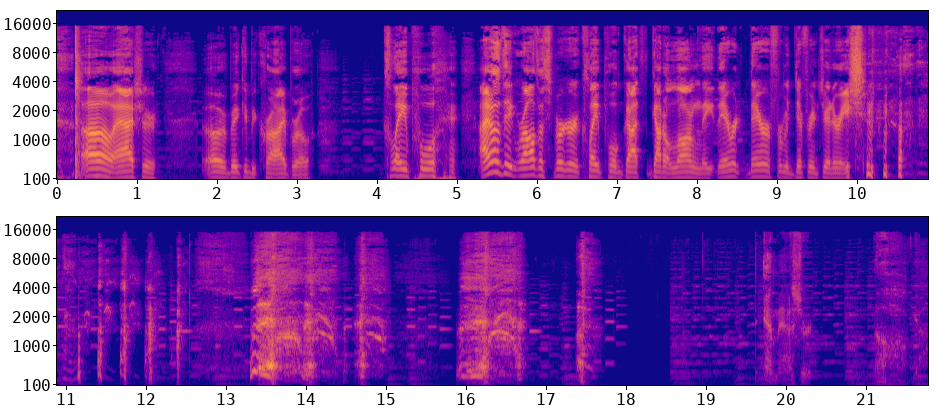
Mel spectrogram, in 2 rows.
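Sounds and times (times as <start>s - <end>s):
breaths: 0.0s - 0.2s, 1.3s - 1.8s, 3.2s - 3.6s, 5.0s - 5.3s, 12.6s - 13.2s
speech: 0.3s - 3.3s, 4.1s - 10.8s
laughter: 10.0s - 12.6s
man clearing his throat: 13.3s - 15.0s, 15.9s - 16.8s, 17.4s - 17.7s
man coughing: 13.3s - 15.0s, 15.9s - 16.8s, 17.4s - 17.7s.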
